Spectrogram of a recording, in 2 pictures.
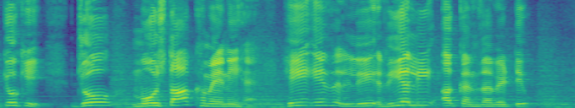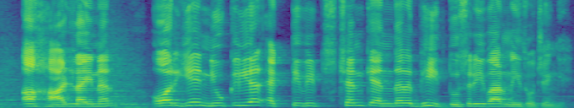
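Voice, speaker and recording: An Indian man lectures in the style of an online exam-prep teacher. His voice sits quite high and has a bright, forceful edge. He explains emphatically and slips English phrases into his explanations. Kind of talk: explanatory current-affairs lecture to camera.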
